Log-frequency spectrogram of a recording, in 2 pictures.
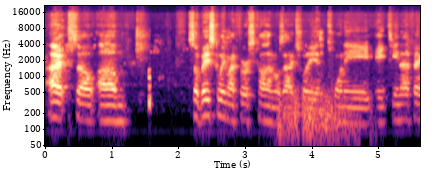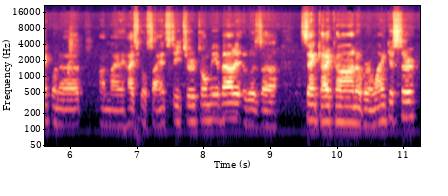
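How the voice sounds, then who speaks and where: A man's voice: mid-range voice, normal speed, noisy background. A man in his early twenties chatting on a podcast, hesitant, full of ums and uhs, a bit self-deprecating. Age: 20s. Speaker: guest cosplayer. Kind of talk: casual podcast chat.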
